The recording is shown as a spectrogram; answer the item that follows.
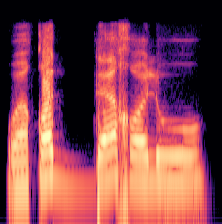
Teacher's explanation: Dia ada diberatkan pada dal kedua tu. Tekan sikit. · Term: dal bertemu dengan dal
